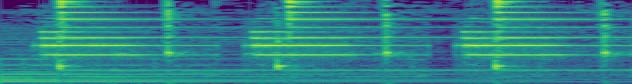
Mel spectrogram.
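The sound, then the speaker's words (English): A clock chimes three times, each bright, ringing strike spaced about a second apart and followed by a lighter click. The tones are clear, with a steady hum underneath and no talking. “The lion went out the clock. The clock struck three.”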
